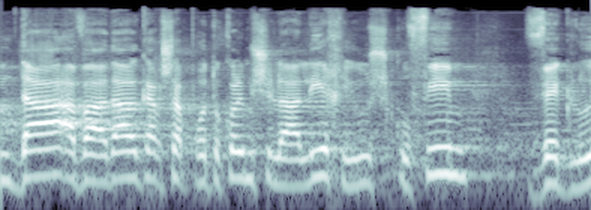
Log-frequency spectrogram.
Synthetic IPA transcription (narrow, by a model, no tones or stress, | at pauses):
mdaːvaːdaːlkaχʃeapʁo̞t̪o̞ko̞limʃelaːliχijuʃkufim | veɡlu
